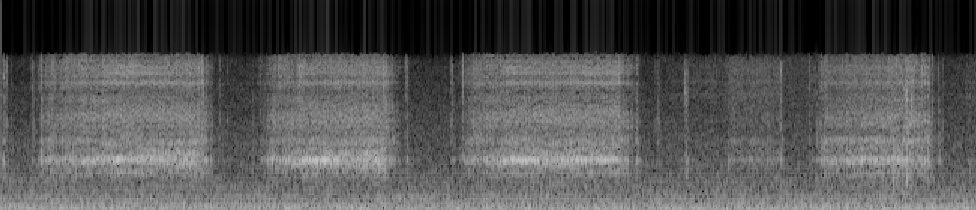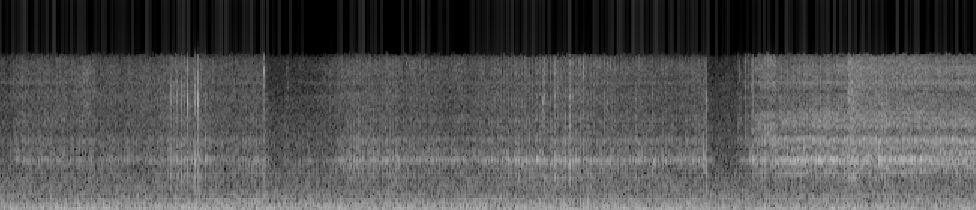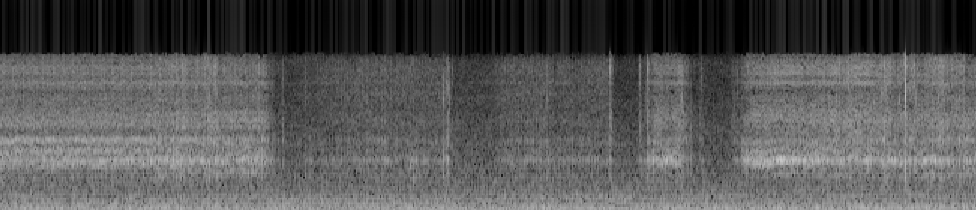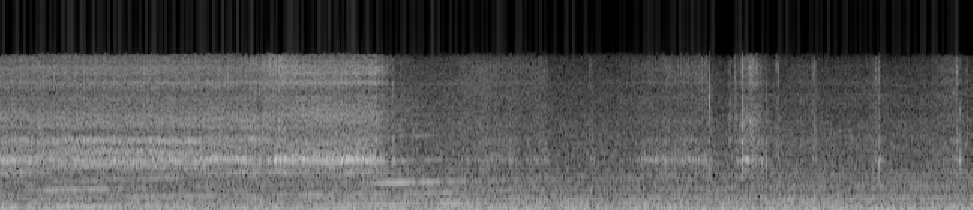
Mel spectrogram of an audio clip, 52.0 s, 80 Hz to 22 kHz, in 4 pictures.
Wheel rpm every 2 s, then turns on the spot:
50, 40, 40, 60, 30, 30, 20, 20, 10, 30, 20, 30, 70, 70, 50, 10, 10, 20, 60, 70, 70, 70, 20, 10, 10, 0.
8-10 12-22 30-34 44-46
